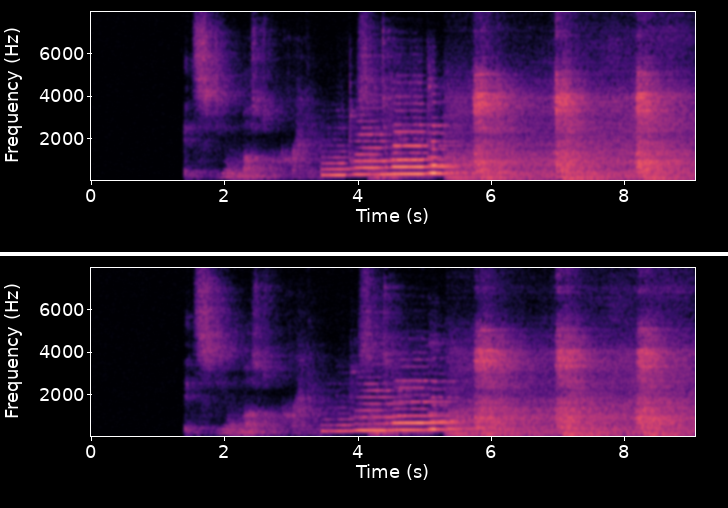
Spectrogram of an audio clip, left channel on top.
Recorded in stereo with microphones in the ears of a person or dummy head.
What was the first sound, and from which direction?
A man speaking, 55° left (ahead or behind).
